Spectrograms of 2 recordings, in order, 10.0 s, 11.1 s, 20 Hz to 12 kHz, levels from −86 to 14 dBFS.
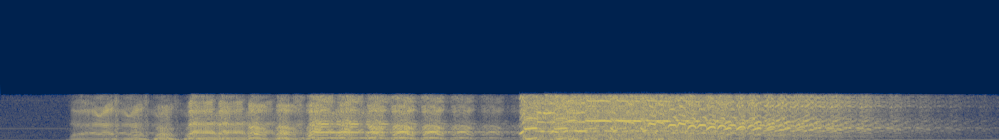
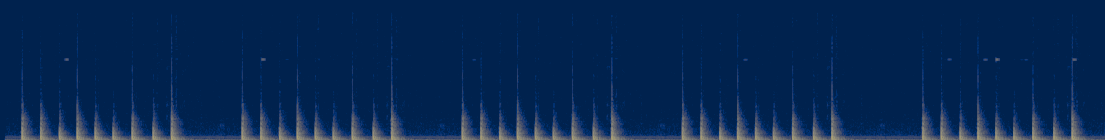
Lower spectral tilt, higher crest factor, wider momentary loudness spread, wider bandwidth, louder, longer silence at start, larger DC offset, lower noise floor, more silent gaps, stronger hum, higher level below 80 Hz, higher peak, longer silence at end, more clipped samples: second, -7 dB/octave vs -10 dB/octave; second, 8 dB vs 24 dB; first, 15 LU vs 3 LU; second, 4 kHz vs 7.4 kHz; first, -6 LUFS vs -30 LUFS; first, 0.7 s vs 0.05 s; first, 0.4% vs under 0.1%; about the same, -48 dBFS vs -49 dBFS; neither; neither; first, -30 dBFS vs -40 dBFS; first, 0 dBFS vs -6 dBFS; first, 0.6 s vs 0 s; neither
